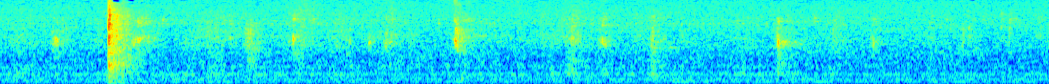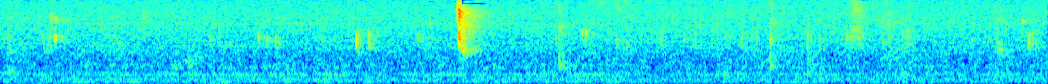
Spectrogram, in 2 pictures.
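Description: Close-miked chewing and wet mouth sounds from eating buttered corn on the cob, made up of many small scattered clicks. Two louder, sharper clicks stand out, one about half a second in and one about three-quarters of the way through, over a steady low hum.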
